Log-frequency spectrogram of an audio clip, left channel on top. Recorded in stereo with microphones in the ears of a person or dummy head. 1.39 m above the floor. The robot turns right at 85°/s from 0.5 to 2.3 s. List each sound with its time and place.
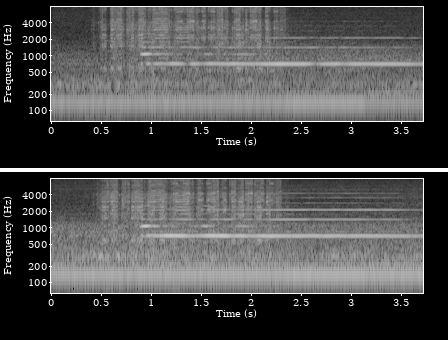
0.9 s a flute: 165° right, 0.6 m; by 3.7 s 45° right, 0.6 m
